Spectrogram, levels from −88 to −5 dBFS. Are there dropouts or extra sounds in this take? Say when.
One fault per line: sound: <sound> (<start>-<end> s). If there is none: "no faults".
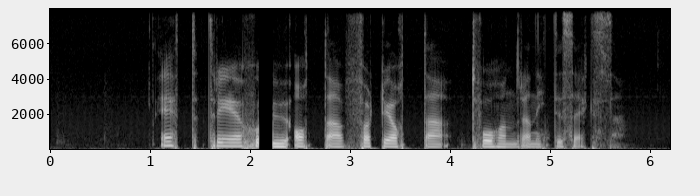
sound: dropout (2.1-2.2 s)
